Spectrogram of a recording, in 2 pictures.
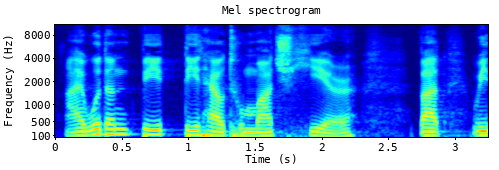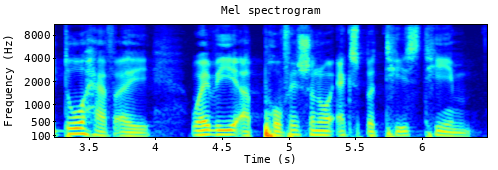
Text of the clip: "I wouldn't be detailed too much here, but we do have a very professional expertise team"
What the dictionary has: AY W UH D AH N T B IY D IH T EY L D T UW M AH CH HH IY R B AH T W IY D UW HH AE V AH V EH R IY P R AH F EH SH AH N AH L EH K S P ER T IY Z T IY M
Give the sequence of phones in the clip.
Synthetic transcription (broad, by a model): AY W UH D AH N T B IY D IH T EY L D T UW M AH CH HH IY R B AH T W IY D UW HH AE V AH W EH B IY P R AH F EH SH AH N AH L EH K S P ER T IY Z T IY M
